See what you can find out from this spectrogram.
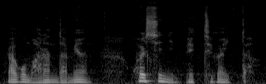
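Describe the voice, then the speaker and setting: The delivery is calm in tone, at a moderate pace. Intonation stays fairly even, and the voice is somewhat breathy. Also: man. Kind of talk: ASMR talk reading and explaining notes from a book. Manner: calm, soft-spoken.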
